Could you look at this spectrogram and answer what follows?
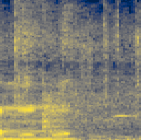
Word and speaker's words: momo: ये मोमोज नहीं, मोमो है। और यहाँ नेपाल में, वे इसे बहुत धीरे से बोलते हैं, जैसे कोई बच्चा बोलता है। मोमो का उच्चारण इसी तरह होता है।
